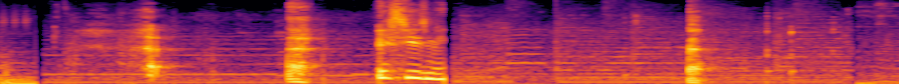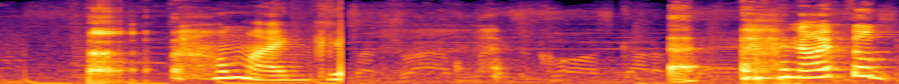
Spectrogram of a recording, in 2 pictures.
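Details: Compilation: several short burps and longer croaky belches from different people, with music and brief talk in the background; belching.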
